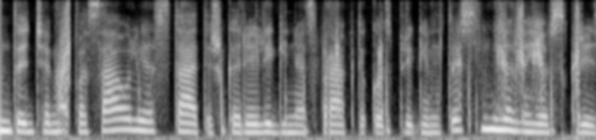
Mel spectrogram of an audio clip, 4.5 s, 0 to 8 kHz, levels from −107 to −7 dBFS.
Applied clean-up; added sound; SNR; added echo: neural diffusion model UNIVERSE++.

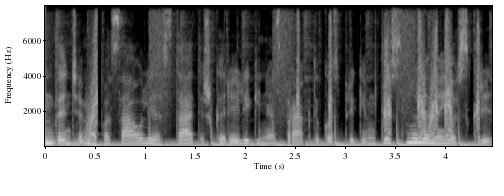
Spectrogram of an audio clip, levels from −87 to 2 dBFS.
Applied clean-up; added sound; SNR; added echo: none; Bass guitar + Scratching (performance technique); 5 dB; none.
